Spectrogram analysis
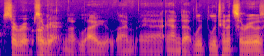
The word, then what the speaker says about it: Saru: Saru. Saru.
